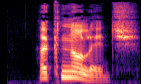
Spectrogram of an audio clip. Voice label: "acknowledge", English voice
